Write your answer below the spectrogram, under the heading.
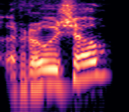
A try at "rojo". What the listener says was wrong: Wait, no, it's rojo. Not rujo.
